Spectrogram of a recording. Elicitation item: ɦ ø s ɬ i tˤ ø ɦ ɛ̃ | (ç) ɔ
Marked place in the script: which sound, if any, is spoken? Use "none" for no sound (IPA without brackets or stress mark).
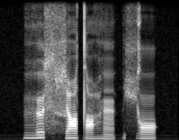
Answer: ç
